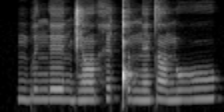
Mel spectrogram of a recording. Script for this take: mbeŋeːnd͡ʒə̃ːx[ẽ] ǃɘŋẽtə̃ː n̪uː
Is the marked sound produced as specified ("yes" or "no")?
no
